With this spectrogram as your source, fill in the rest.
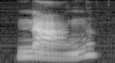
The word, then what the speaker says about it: ng: Uh S on YouTube asked, "Is nang and nang the same thing?" Oh my gosh, I love this question. So, there are two types of nang in Tagalog. N a n g nang and then ng nang.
